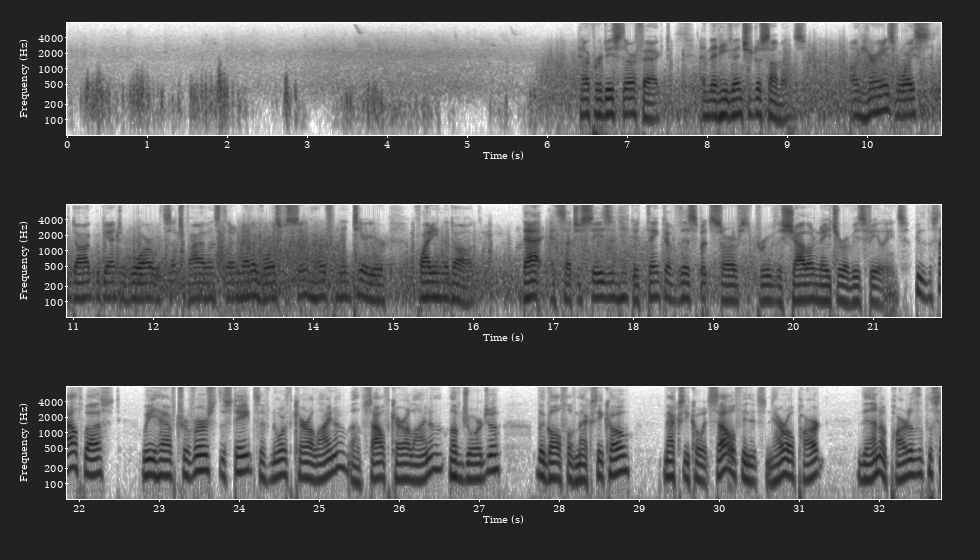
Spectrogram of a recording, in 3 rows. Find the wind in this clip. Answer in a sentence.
You can hear the wind from 0.0 to 20.6 s.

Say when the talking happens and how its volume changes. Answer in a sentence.
You can hear the talking from 6.4 to 32.7 s, at a steady volume.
